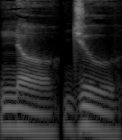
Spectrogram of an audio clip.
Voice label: "noju", concat syllables; Affixing experiment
